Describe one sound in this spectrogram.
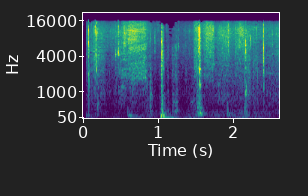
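A seatbelt buckle clinks as a hand handles it.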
